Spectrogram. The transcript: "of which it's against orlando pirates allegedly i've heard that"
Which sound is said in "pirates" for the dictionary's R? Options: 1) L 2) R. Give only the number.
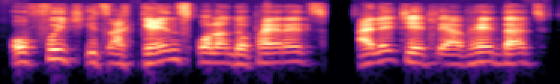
2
